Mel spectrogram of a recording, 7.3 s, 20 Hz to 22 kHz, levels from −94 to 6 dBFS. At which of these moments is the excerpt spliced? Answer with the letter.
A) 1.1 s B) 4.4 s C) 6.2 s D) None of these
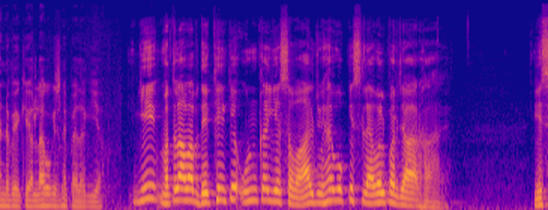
D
